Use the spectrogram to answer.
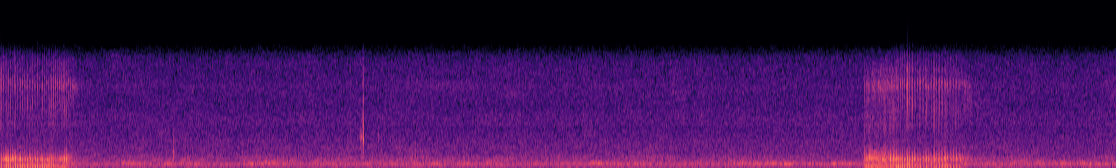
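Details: Pug snoring at high volume during a mid-morning lap nap: loud, rattling snore bursts at the start and near the end, with steady low breathing noise between them.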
